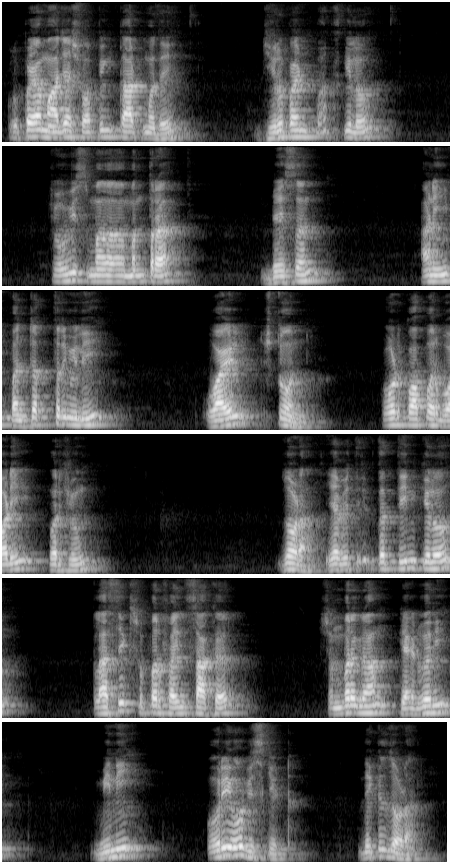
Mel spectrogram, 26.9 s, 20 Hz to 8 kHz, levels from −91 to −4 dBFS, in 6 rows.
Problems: none marked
